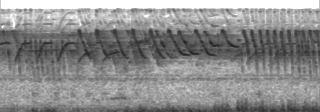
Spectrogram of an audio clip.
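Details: Canary master recording of gacor and ngeriwik singing, used to coax young canaries into learning to sing: a dense, continuous high trilling of rapid repeated notes, over a low rumbling background noise.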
